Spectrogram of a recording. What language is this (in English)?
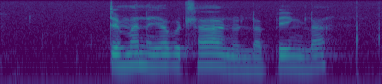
Northern Sotho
